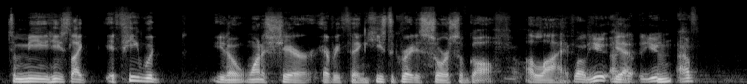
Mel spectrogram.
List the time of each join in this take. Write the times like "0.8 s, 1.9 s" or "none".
none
